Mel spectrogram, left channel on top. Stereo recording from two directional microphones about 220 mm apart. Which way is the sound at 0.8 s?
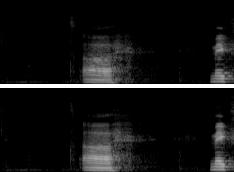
40° right (ahead or behind).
